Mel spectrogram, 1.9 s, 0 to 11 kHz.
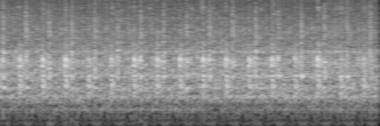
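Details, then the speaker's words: MTZ-80 tractor diesel after a fuel injection pump overhaul, at idle: sharp, uneven knocking with several hard raps per second and misfiring, but it runs smoothly under load. "стучит как то он и троит короче к задаешь доктора но под нагрузкой работает ровно"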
